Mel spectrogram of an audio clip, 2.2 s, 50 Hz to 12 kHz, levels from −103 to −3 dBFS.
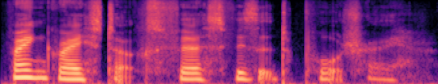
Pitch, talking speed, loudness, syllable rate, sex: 210 Hz, 165 wpm, -22 LUFS, 4.6 syllables/s, female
